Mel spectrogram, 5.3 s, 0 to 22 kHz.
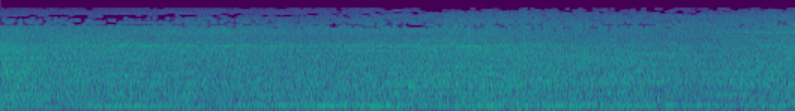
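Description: Mercedes-Benz SLR McLaren's supercharged V8 running as the car drives by, a steady low engine drone over street traffic noise.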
